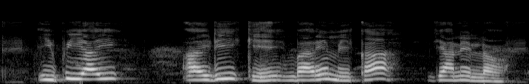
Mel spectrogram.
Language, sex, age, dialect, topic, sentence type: Bhojpuri, male, 25-30, Northern, banking, question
